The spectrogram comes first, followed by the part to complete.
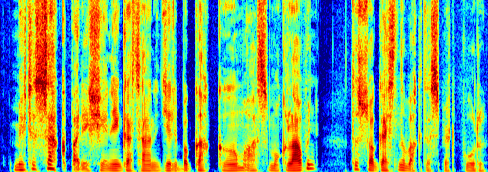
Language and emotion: Kashmiri, fearful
